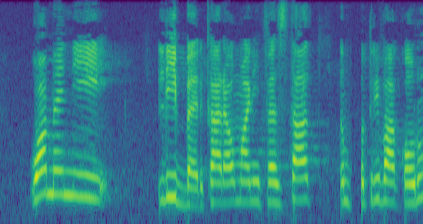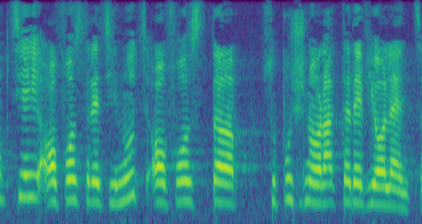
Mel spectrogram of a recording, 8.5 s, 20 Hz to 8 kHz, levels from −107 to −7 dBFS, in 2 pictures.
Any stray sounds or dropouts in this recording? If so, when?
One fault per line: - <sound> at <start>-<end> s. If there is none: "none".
- dropout at 3.5-3.6 s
